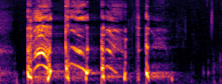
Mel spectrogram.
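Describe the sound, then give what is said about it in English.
A harsh, hacking coughing fit: a cackling cough degenerates into four or five loud, raspy coughs in quick succession with wheezy, voiced edges, then tapers off into a few faint breaths. “Brady coughs a cackle. It degenerates into a hacking fit.”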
